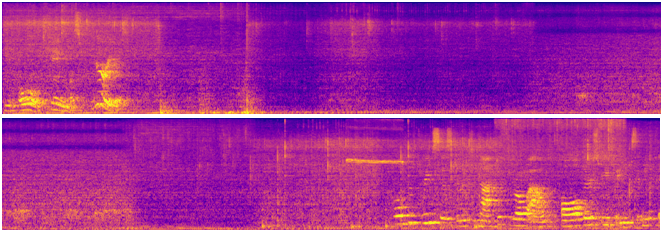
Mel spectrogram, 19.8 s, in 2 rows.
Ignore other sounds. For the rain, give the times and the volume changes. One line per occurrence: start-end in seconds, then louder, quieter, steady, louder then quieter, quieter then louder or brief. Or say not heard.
0.0-19.7 quieter then louder.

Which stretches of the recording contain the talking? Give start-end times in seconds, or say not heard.
0.0-1.9, 15.8-19.7.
